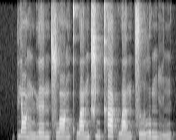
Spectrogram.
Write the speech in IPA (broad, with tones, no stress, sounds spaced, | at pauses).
p j ɑ˥˩ ŋ n̪ ɥ ɛ˥ n t͡s w ɑ˥ ŋ kʰ w a˧˥ n t͡ɕ i˧ ŋ kʰ ä˥˩ k w a˧˥ n t͡s ɹ̩˧˥ l ʊ˥ ŋ i˨˩˦ n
